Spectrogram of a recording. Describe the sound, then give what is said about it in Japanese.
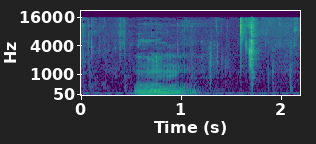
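Mouth noises of someone eating a FamilyMart egg salad sandwich: a brief hummed vocal sound, then a quick soft crunch of biting and chewing, with no talking. “咀嚼音がしますので、はい、ご注意ください。”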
